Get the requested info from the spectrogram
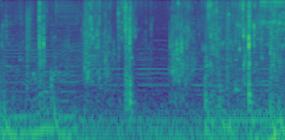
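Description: Choppy lake water lapping against a small fishing boat's hull, with a steady low wind rumble on the microphone and a few sharp knocks. Faint background music runs underneath.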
